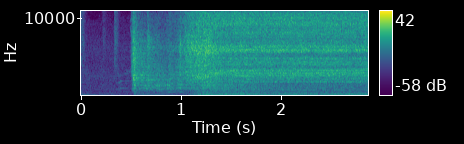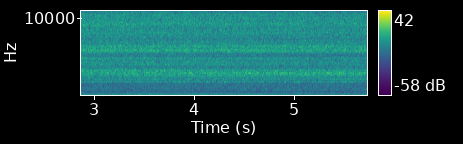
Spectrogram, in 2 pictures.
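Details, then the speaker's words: 1996 Chevrolet K1500 Silverado after repairing leaky K&N intake (MAF couplers refitted, filter oiled), microphone under hood near intake: brief crank, catches cleanly, steady even idle, no hiss or stumble, no leaks felt; normal start and idle. "oil she sounds happy and healthy I've been feeling around I don't feel any leaks"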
